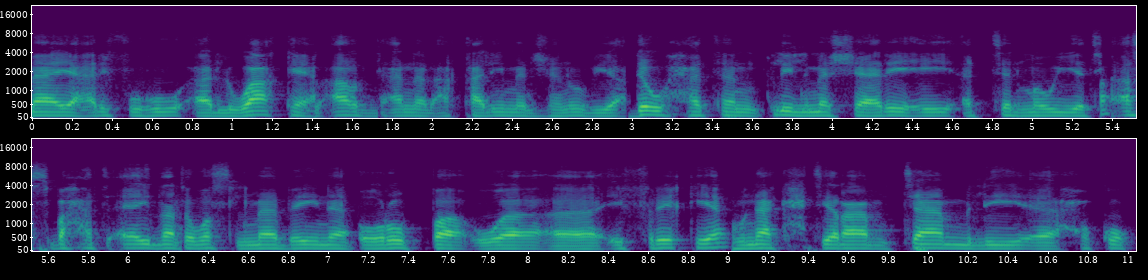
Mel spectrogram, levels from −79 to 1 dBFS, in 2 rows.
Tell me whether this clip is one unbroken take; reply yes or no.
no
